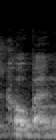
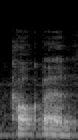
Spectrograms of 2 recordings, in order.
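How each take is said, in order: First: The CK sound is silent in the name. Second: The CK sound is pronounced in the name. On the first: The speaker calls it right. "The C K is silent in Western Australia" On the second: The speaker calls it wrong. "No, it's not"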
